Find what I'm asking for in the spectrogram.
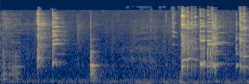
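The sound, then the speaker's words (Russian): Glasses and tableware clink as drinks are poured into glasses and a glass is raised. A few short, bright knocks and clatters are spaced unevenly, with no voices. “Кошелев разливает по стаканам. Федоров открывает пробитую банку. Кошелев поднимает стакан.”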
